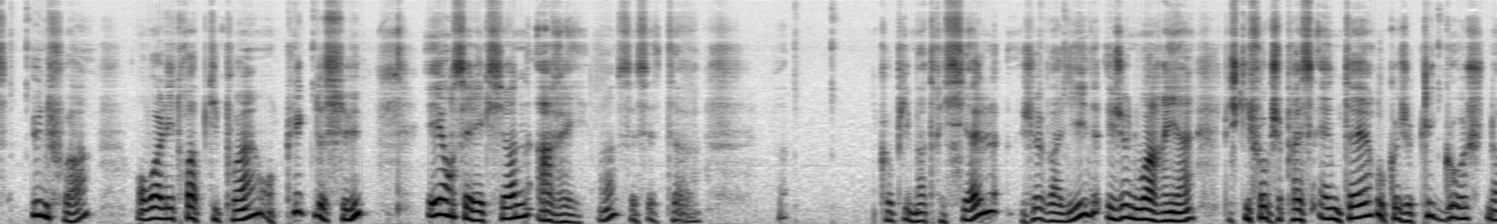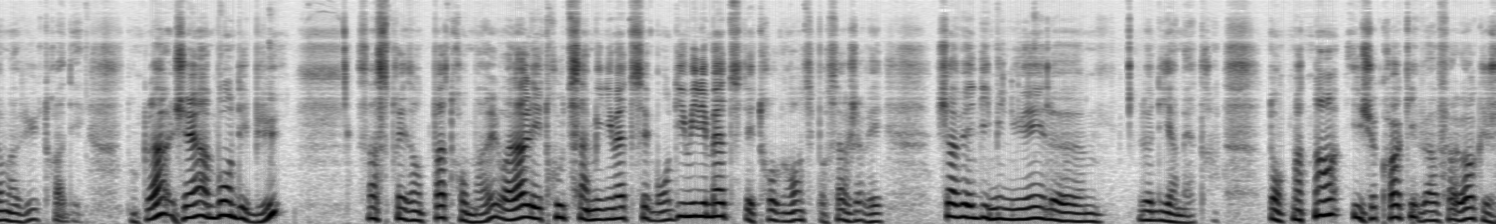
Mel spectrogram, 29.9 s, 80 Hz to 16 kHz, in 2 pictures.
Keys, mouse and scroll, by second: 0.0 click, 2.9 click, 7.9-8.9 drag, 10.3 click, 14.2 click, 16.7 click, 17.6 right click, 18.0-21.1 drag, 24.9-25.9 drag, 29.3-29.9 drag.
